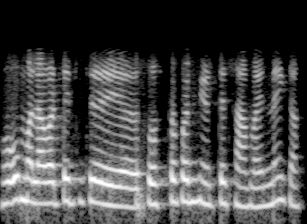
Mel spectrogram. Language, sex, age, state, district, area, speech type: Marathi, female, 18-30, Maharashtra, Yavatmal, rural, conversation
